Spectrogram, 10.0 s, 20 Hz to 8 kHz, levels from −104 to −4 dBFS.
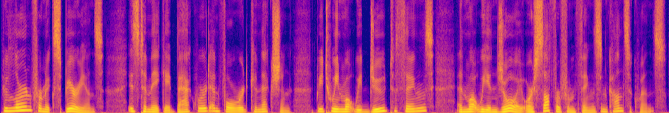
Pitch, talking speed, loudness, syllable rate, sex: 155 Hz, 165 wpm, -17 LUFS, 4.6 syllables/s, male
